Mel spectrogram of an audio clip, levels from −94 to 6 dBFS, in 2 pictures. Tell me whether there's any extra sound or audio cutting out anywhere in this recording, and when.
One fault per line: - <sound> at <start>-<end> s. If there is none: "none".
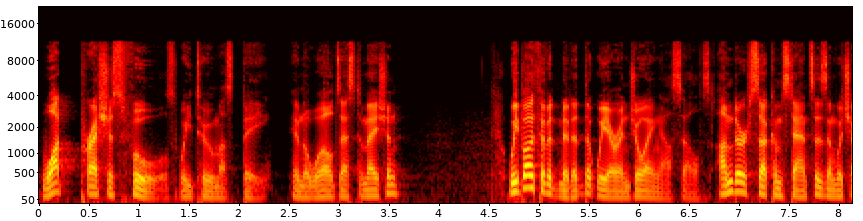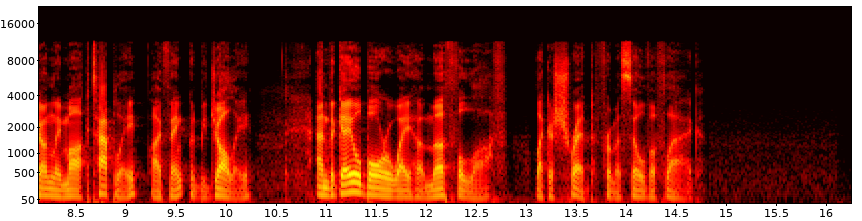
none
